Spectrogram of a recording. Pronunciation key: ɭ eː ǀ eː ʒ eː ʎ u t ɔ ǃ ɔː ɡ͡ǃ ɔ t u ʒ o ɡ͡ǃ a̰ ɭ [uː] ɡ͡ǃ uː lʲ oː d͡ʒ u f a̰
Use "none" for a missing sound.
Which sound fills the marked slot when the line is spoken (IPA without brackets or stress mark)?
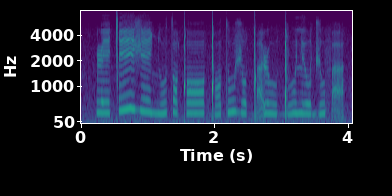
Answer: uː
